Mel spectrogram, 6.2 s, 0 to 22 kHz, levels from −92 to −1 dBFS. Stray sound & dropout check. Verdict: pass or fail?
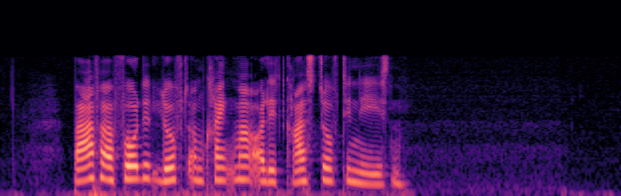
pass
